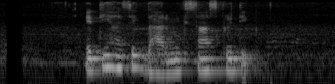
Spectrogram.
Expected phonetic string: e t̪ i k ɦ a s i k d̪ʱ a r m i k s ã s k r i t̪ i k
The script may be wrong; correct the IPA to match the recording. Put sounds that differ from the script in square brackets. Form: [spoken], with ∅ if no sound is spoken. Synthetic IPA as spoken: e t̪ i [∅] ɦ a s i k d̪ʱ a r m i k s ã s k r i t̪ i k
